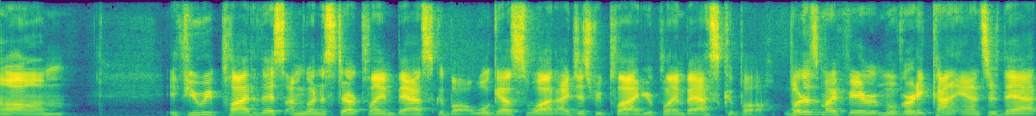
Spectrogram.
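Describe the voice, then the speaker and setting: Man's voice at a fairly high pitch, bright and sharp, with ordinary pitch variation and a very fast pace. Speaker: basketball trainer. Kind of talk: live Q&A stream.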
